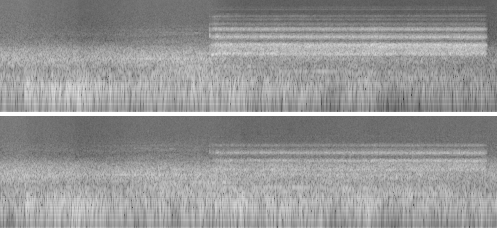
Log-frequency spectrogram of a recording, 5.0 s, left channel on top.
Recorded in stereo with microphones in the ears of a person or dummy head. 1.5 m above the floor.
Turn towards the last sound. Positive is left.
turn(degrees=65)  # may be behind; listen again after turning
